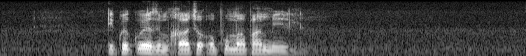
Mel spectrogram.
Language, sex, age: South Ndebele, male, 20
